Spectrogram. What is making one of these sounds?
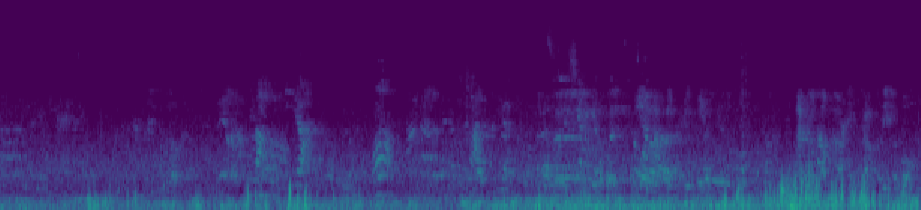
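A crowd of people chatters outdoors at a distance.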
